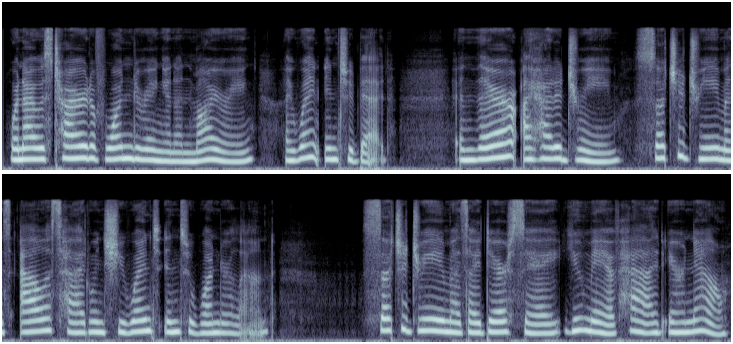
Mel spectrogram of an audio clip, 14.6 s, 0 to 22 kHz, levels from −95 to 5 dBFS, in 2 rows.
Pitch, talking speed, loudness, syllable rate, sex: 245 Hz, 165 wpm, -15 LUFS, 4.4 syllables/s, female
